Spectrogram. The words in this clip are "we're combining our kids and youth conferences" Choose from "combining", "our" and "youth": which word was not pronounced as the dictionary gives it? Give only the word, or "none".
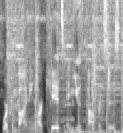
none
